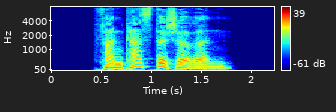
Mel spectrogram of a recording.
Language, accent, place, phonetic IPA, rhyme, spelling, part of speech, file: German, Germany, Berlin, [fanˈtastɪʃəʁən], -astɪʃəʁən, fantastischeren, adjective, De-fantastischeren.ogg
- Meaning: inflection of fantastisch: 1. strong genitive masculine/neuter singular comparative degree 2. weak/mixed genitive/dative all-gender singular comparative degree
